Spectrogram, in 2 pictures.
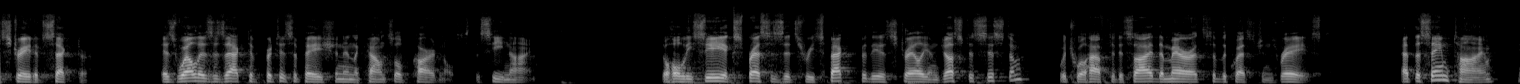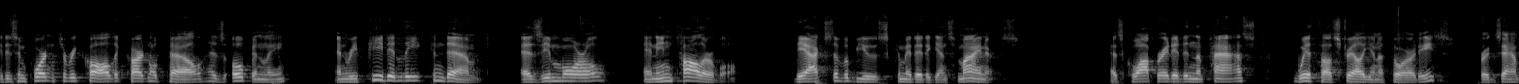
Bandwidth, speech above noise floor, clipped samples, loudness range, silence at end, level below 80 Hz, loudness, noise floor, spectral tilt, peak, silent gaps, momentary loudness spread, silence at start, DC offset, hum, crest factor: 13 kHz; over 62 dB; under 0.1%; 3 LU; 0 s; -68 dBFS; -28 LUFS; under -90 dBFS; -4.5 dB/octave; -8 dBFS; 1.56-1.60 s; 12 LU; 0 s; under 0.1%; none; 22 dB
